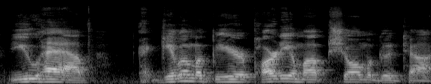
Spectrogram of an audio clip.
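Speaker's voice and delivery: plain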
